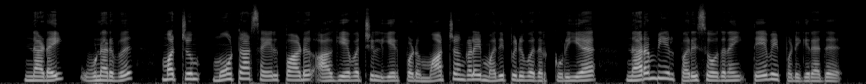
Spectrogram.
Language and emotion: Tamil, neutral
